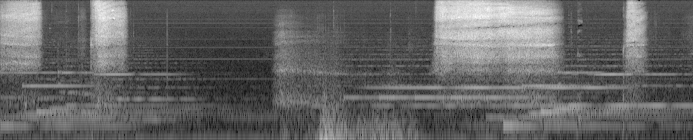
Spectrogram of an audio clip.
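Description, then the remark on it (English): Airy breathing exercise with no talking: a few quick inhales, then the breath held and a heavy, rumbling exhale into the mic, followed by a long, steady hiss of breath and one more short intake, over a faint steady hum. “I'm trying to do breathing, more breathing.”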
